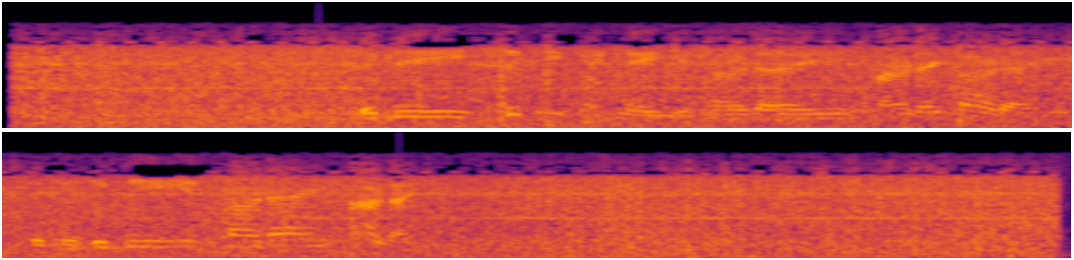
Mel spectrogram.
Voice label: usb; bas faraday; signy; antarct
